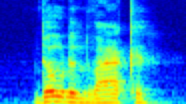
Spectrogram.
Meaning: wake for the dead
- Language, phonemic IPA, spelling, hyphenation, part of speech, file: Dutch, /ˈdoː.də(n)ˌʋaː.kə/, dodenwake, do‧den‧wa‧ke, noun, Nl-dodenwake.ogg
